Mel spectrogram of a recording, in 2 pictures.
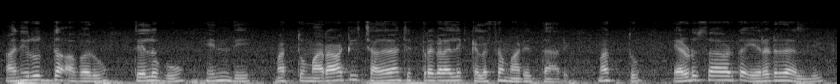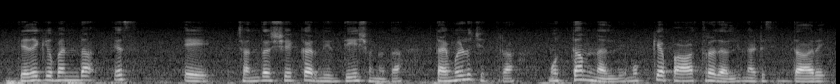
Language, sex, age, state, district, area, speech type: Kannada, male, 18-30, Karnataka, Udupi, rural, read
